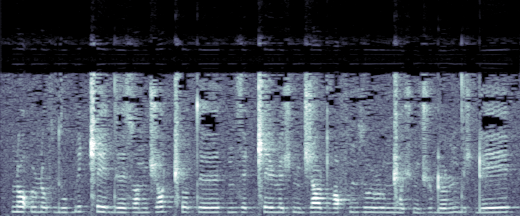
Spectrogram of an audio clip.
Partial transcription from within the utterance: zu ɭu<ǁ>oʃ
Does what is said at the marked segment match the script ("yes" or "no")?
no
